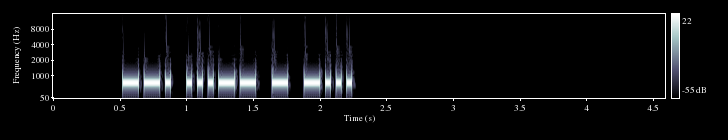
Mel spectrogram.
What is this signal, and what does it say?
Morse code, heard as a keyed tone, about 31 wpm, 700 Hz. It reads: G3TB
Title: DXCC-100 Call Signs - 4 Characters - Repeated 2x - 30wpm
